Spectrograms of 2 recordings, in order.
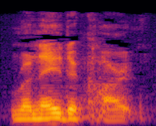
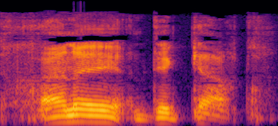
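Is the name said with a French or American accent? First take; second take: American; French. First: The name is said with an American accent. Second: The name is said with a French accent.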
